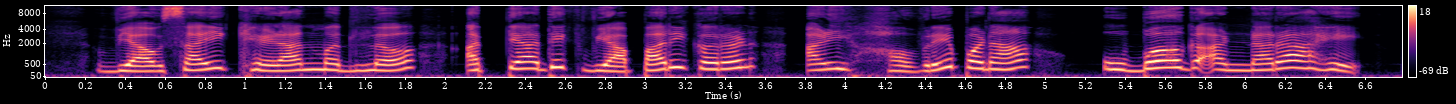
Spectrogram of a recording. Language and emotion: Marathi, disgusted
